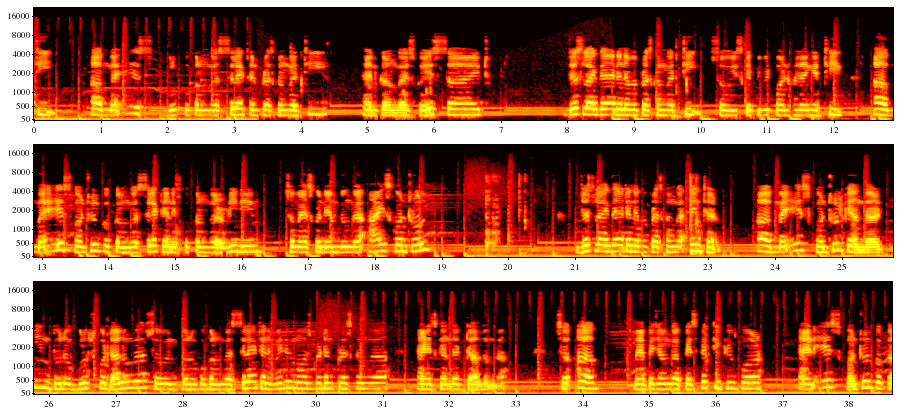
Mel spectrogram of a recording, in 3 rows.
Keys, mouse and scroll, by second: 1.9 click, 3.4 d, 4.2-4.9 scroll up 1, 5.1 alt+middle click, 5.2 Home, 5.6 scroll up 1, 6.7 click, 7.4-9.1 scroll up 1, 9.2 d, 11.3 scroll down 1, 12.9 click, 18.4 click, 19.7 BackSpace, 22.3 Return, 23.4 click, 25.5 click, 26.2 ctrl+click, 28.2 middle click, 28.2-29.0 typing, 33.4 click, 34.3-38.1 typing, 35.6 scroll down 1, 35.9 alt+click, 36.5-37.4 scroll up 1, 37.4 click.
